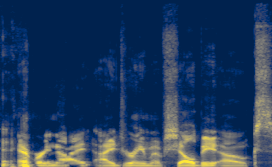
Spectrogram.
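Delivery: dead-level, flat, affectless, emotionless monotone. Repeating a line with less emotion after the first try: flat monotone. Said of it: "You gotta get that sort of monotone".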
